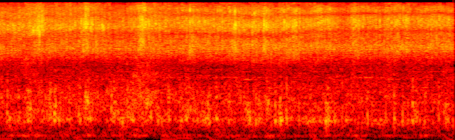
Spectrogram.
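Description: A water jet blasts into a plastic bucket of runny car wash shampoo to foam it, a loud continuous gushing and bubbling churn that stays steady throughout with no talking.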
